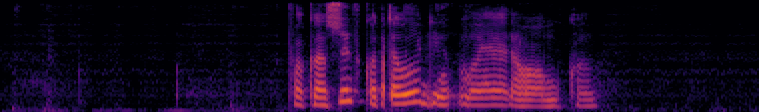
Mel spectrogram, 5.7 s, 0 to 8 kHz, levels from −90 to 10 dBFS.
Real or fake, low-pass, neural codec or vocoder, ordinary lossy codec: fake; 7.2 kHz; codec, 24 kHz, 1.5 kbps, HILCodec; none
